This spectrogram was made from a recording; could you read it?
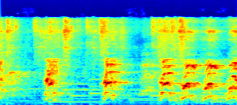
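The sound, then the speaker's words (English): Two dogs, a household dog and the neighbour's dog, bark back and forth at each other in a steady series of loud, overlapping barks, one answering the other, with a faint yip or whimper between the outbursts. “They are barking with each other, the neighbor's dog and our dog.”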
